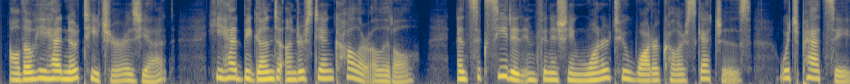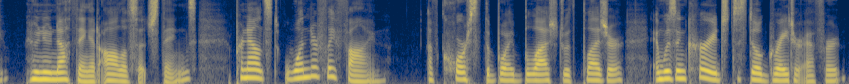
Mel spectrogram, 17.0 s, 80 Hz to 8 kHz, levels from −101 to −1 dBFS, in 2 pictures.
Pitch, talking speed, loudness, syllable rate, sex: 190 Hz, 185 wpm, -19 LUFS, 5.7 syllables/s, female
